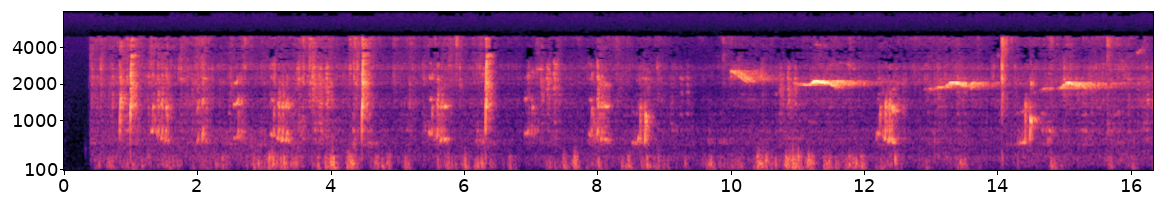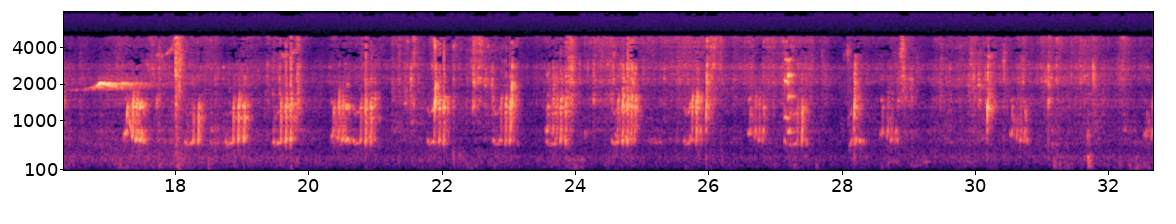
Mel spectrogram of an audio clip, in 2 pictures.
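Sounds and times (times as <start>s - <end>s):
wild turkeys purring: 0.0s - 32.6s
high-pitched turkey squeals and whines: 8.4s - 18.6s.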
